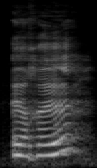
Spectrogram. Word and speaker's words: heureux: Heureux, heureuse. Heureux, heureuse. So that H is not pronounced at all.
